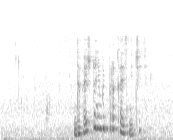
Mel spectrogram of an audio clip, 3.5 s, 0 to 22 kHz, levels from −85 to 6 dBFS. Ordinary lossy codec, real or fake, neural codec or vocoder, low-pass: none; real; none; none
